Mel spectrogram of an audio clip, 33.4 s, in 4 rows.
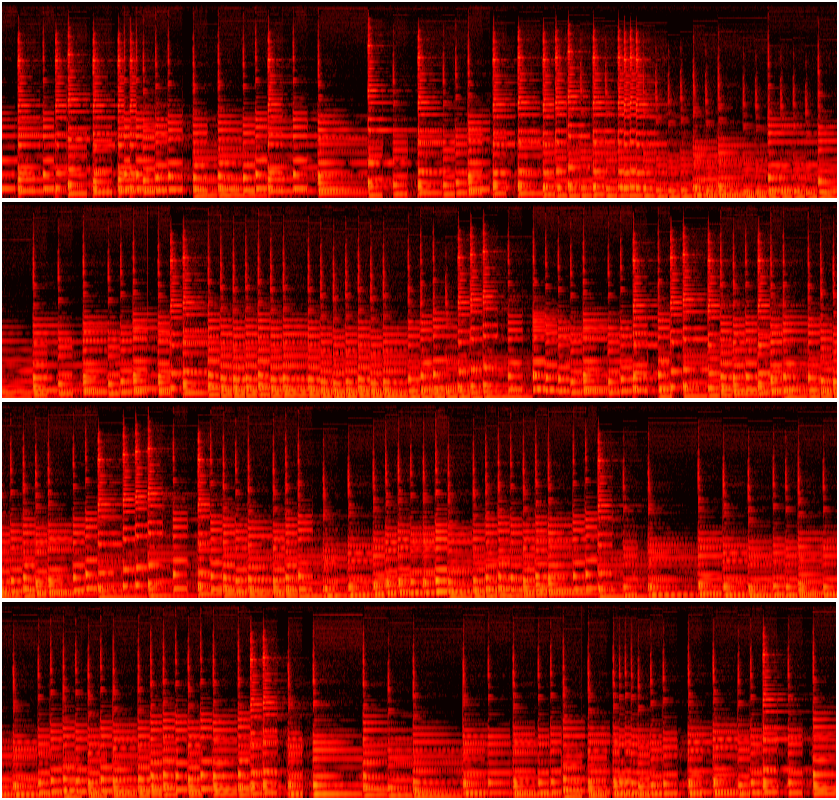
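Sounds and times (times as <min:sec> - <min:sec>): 
lute in 34edo tuning: 0:00.0 - 0:33.3.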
